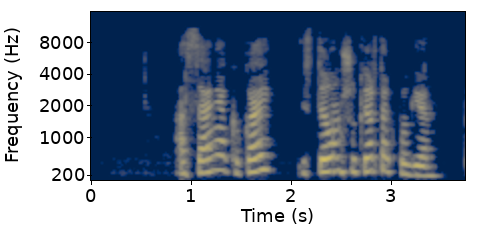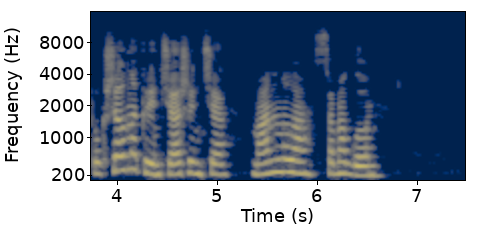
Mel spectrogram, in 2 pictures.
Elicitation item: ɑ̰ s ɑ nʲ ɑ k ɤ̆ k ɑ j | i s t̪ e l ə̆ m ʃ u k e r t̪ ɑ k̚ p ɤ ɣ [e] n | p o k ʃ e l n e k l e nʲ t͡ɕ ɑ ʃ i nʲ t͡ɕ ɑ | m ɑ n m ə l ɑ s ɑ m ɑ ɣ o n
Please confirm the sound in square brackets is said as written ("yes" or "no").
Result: yes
